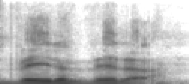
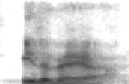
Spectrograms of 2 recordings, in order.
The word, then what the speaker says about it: Vita Vea: Shaq Parrott plus JPP plus Veda Vida. Oh, yeah. Vita Vea. Vita Vea? How do you say it? Vea Vita? Remember when they drafted him? Vita Vea.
